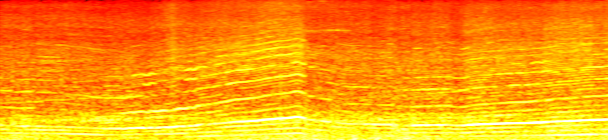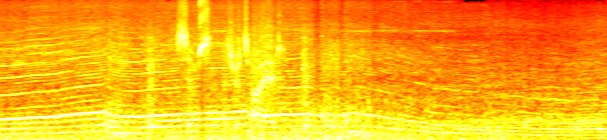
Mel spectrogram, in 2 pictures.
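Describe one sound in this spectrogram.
A racing car engine roars, revving up and dropping in pitch as it shifts gears.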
